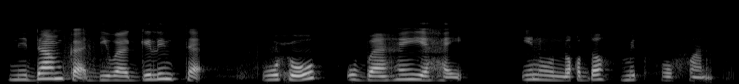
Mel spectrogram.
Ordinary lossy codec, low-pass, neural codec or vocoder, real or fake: none; 7.2 kHz; none; real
